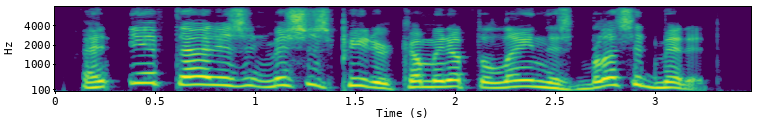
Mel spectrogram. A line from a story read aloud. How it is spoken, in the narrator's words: exclaimed Mrs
